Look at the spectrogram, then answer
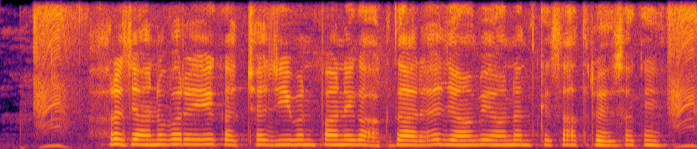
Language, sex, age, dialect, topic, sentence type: Hindi, female, 18-24, Kanauji Braj Bhasha, agriculture, statement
